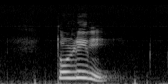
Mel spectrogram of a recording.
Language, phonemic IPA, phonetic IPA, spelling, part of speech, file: Tamil, /t̪oɻɪl/, [t̪o̞ɻɪl], தொழில், noun, Ta-தொழில்.ogg
- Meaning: occupation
